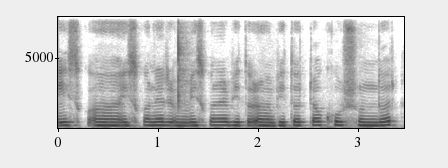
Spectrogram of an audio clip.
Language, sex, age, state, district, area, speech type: Bengali, female, 18-30, West Bengal, Jalpaiguri, rural, spontaneous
